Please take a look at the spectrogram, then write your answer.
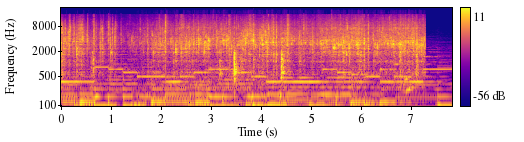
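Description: Curry leaves drop into hot oil with spices for a South Indian crab curry, crackling into a loud, busy sizzle with sharp pops and stirring, close up and without voices.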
